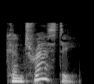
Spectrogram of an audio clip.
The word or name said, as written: contrasty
